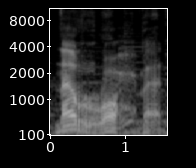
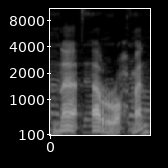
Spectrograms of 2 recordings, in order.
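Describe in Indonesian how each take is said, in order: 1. Kata-kata itu menyambung tanpa hamzah. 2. Bunyi hamzah vokal terpisah dilafalkan sebelum nar-Rahman. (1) "Tidak dibaca na ar-Rahman tetapi nar-Rahman" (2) "Tidak dibaca na ar-Rahman"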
